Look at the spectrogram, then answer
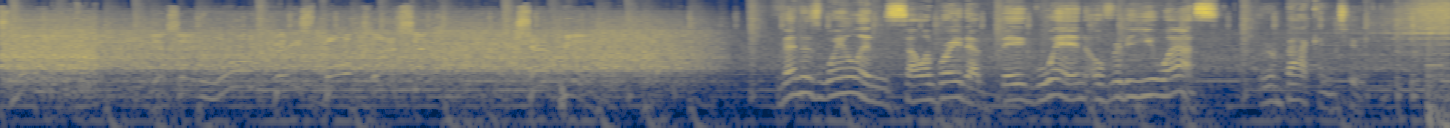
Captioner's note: cheers and Applause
